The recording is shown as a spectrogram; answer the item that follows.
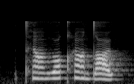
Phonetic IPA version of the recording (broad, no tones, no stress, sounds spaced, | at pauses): tʰ ɛ̃ ðˤ u qʰ ĩ dˤ ʏ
